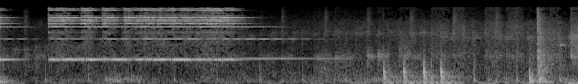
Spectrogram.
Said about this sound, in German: Irgendwann werden sie das Klingeln schon hören.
